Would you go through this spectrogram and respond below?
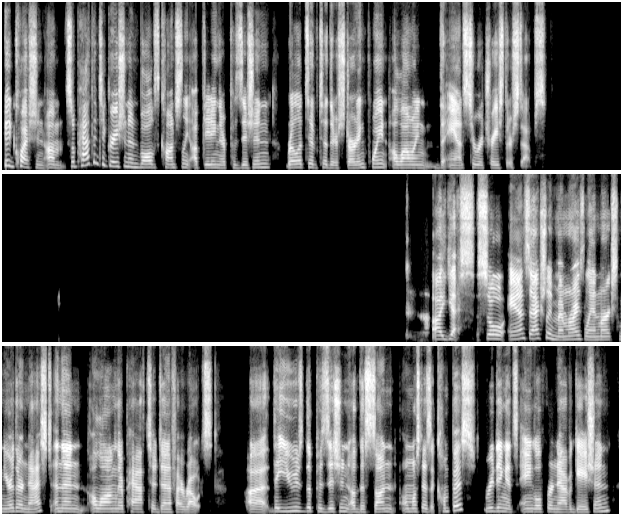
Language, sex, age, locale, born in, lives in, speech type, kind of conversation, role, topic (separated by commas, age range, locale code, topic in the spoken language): English, female, 35-39, en-US, United States, United States, read, expert-assistant, expert, How do ants find their way back home?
